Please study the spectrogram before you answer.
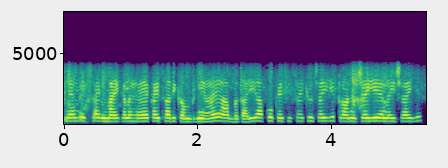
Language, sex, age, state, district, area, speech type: Hindi, female, 18-30, Rajasthan, Bharatpur, rural, conversation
